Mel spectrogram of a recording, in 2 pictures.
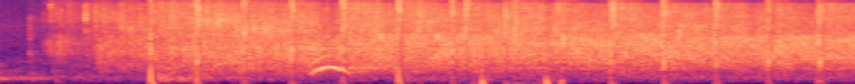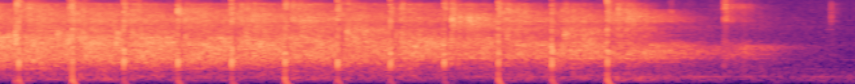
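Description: Audience applauding after a poetry reading, with individual claps audible, building up about half a second in, holding steady, and dying away near the end.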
